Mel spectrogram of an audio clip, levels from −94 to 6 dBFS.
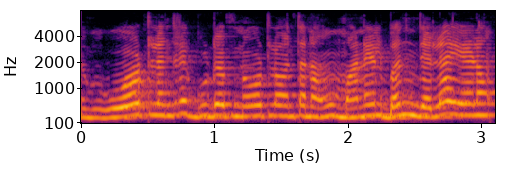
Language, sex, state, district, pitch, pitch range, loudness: Kannada, female, Karnataka, Chamarajanagar, 275 Hz, 255-290 Hz, -15 LUFS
